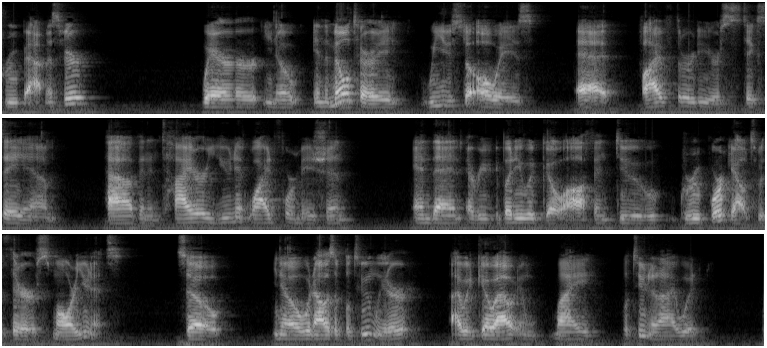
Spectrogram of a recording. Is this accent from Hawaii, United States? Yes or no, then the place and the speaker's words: yes; Hawaii, United States; moved away as an adult; I was born and raised in Hawaii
